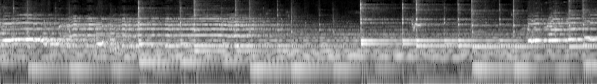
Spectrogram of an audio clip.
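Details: Background music only, with sustained sliding guitar-like tones over a steady low bass line and bright plucked notes, and no cattle voices audible.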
